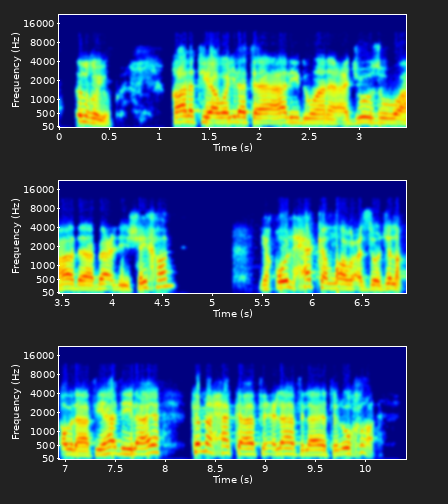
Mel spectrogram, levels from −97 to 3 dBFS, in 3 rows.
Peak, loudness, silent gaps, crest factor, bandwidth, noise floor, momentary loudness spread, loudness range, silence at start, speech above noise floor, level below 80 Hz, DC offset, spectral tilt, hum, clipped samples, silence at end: -4 dBFS; -18 LUFS; 4.80-5.20 s; 14 dB; 7.4 kHz; -51 dBFS; 6 LU; 3 LU; 0.15 s; 34 dB; -60 dBFS; under 0.1%; -6.5 dB/octave; none; under 0.1%; 0.35 s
